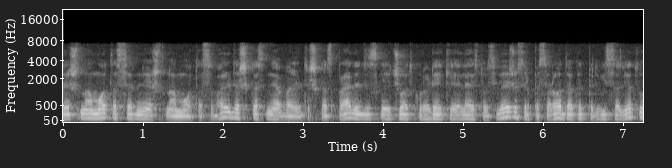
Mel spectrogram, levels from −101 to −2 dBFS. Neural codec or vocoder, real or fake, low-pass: none; real; 7.2 kHz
